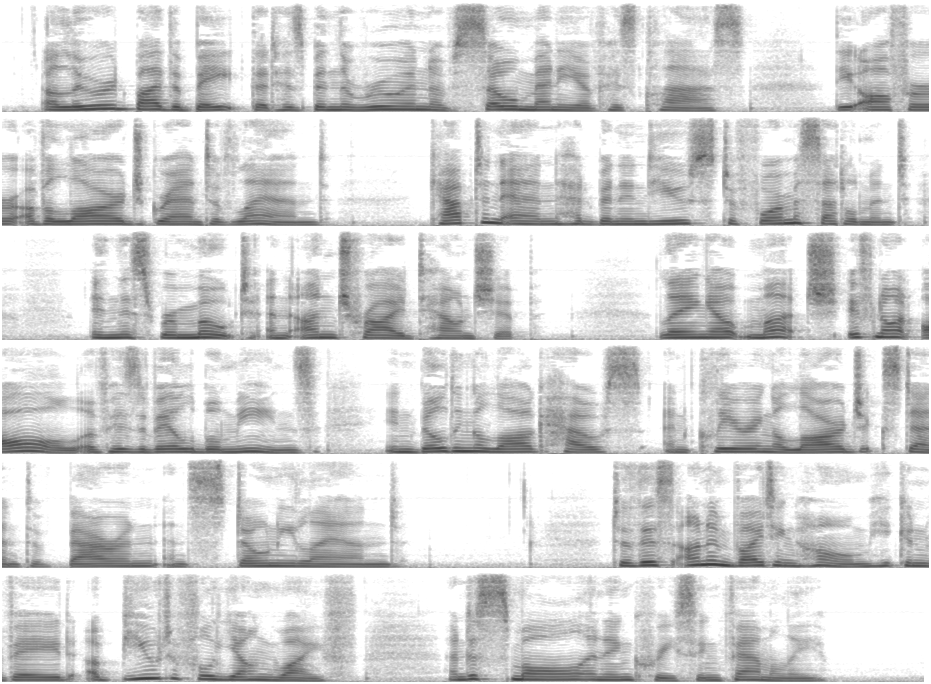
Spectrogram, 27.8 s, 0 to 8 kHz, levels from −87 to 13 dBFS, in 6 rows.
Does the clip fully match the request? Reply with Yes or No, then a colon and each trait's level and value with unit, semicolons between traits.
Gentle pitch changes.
No: average, 3.2 semitones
